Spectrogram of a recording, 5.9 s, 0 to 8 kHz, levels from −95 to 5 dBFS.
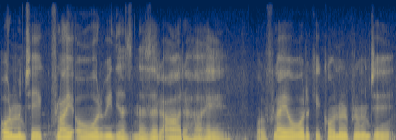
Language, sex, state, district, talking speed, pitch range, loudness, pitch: Hindi, male, Arunachal Pradesh, Papum Pare, 160 wpm, 85-95 Hz, -18 LUFS, 90 Hz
